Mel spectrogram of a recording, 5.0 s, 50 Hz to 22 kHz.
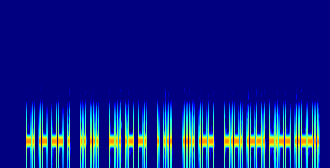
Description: Morse code, heard as a keyed tone, about 50 wpm, 700 Hz. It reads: NAME IS DAN ES HW CPY?
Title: Common QSO Phrases Encore 50wpm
